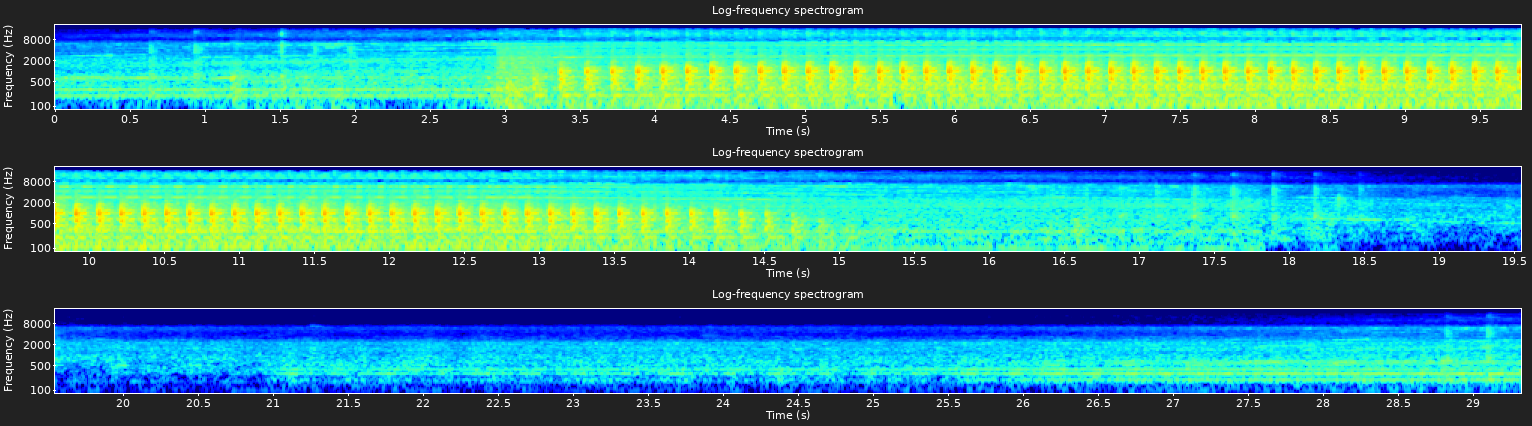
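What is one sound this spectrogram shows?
A washing machine hums as its drum turns.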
